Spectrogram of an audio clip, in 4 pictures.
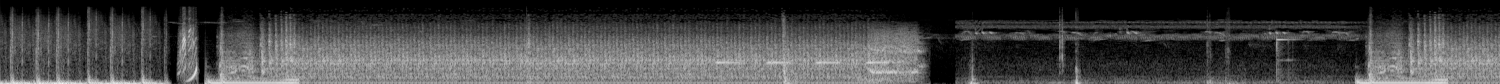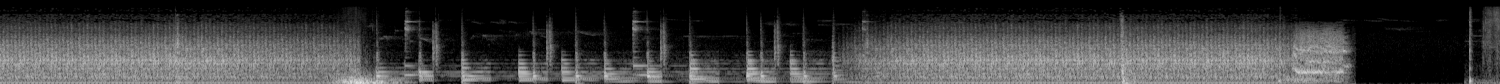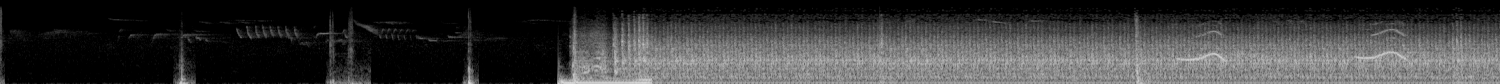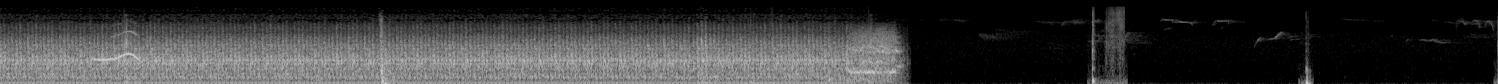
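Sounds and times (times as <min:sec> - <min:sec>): tractor engine running: 0:02.1 - 0:09.9, 0:12.0 - 0:19.3, 0:22.5 - 0:28.4, 0:35.6 - 0:54.1
rising and falling chirps: 0:07.0 - 0:13.7, 0:41.6 - 0:44.8, 0:45.6 - 0:47.0.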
